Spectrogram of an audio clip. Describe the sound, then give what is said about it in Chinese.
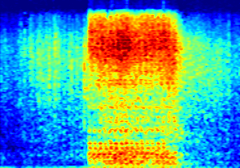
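A machine gun fires a sustained burst from a mosque bell tower in Sarajevo: a loud, dense stream of rapid shots lasting just over a second, rising sharply out of a quieter background and then dropping away. “埋伏在清真寺钟楼上的德国兵一听比肖夫上尉的口哨声，立刻用机枪向谢德扫射。”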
